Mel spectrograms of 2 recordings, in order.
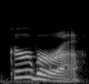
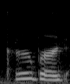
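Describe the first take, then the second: First: The word ends with an extra final vowel syllable. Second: The word ends without a final vowel syllable. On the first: "now that I'm looking all the letters in it" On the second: "I always say Gerber daisy"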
